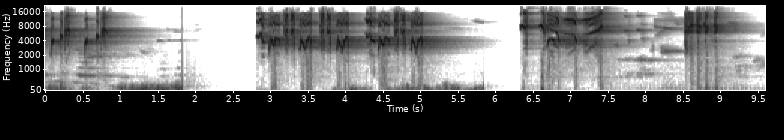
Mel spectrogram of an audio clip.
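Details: Orange-headed thrush, loud harsh song used to provoke and train birds, delivered in four high, rapid bursts of mixed whistles, twitters and sweeping slurs separated by short silences; faint low rumble in places.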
